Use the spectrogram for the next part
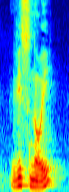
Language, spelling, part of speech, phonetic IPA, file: Russian, весной, adverb / noun, [vʲɪsˈnoj], Ru-весной.ogg
- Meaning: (adverb) in spring; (noun) instrumental singular of весна́ (vesná)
